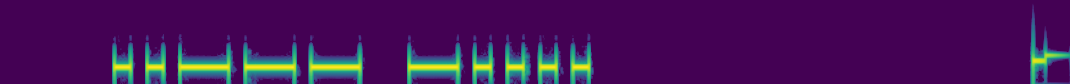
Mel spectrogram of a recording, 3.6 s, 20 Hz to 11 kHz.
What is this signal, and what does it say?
Morse code, heard as a keyed tone, about 22 wpm, 700 Hz. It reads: 26
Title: Numbers - 2-Digit 22wpm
